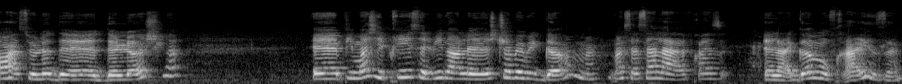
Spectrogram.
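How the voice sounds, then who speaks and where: A woman's voice: high voice, a bit bright. A young woman with a Quebec French accent chatting casually in a beauty haul video, hesitant with many fillers and little giggles. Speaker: beauty vlogger.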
